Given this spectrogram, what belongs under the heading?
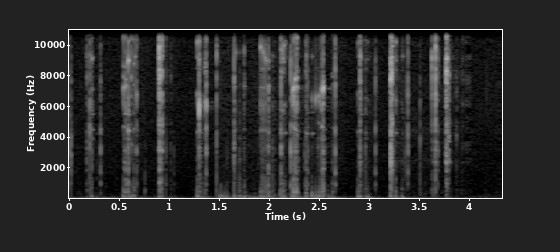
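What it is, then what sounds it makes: Metal microphone mesh grille. Metal tweezers scratch and tap the round steel wire-mesh grille of the left pencil condenser microphone. The result is a rapid, irregular run of dry, close scratches and clicks, each with a heavy low thump and almost no ring, over about four seconds.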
